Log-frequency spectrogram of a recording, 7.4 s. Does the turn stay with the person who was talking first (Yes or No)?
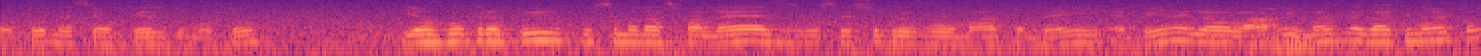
Yes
